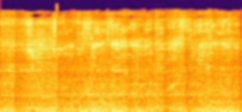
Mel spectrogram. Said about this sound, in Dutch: Ja, zitten we dan weer in de auto, jongens.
